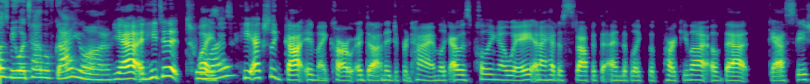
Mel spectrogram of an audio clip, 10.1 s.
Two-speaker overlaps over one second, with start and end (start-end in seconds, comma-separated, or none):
none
